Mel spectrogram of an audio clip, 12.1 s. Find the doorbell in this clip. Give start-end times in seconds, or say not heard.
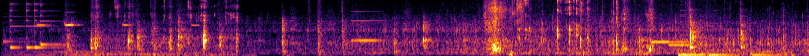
0.0-1.0, 4.6-5.8, 9.8-10.4.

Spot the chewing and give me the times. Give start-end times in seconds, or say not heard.
1.4-3.6, 7.2-9.8.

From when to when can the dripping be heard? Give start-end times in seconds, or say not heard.
not heard.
